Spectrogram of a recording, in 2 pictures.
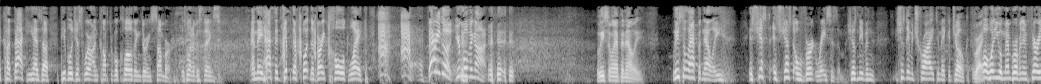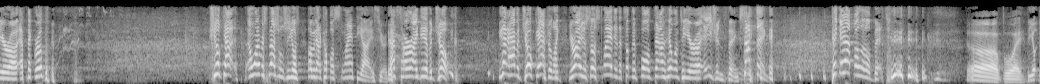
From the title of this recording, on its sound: Live from Vancouver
